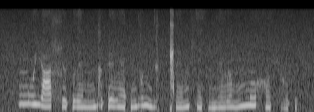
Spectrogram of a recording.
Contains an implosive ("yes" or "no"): no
